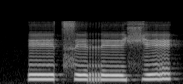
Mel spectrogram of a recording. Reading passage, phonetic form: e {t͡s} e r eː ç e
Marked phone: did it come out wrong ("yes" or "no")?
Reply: no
